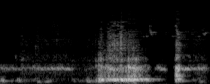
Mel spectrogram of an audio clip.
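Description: Recorded phone-call audio between two speakers' lines: faint line hiss with a thin steady tone, then about a second in a short, low, rough voice sound from the line, such as a grunt or clipped murmur.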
